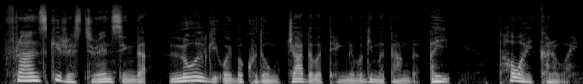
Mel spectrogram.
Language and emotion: Manipuri, fearful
